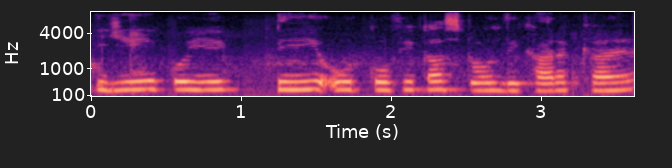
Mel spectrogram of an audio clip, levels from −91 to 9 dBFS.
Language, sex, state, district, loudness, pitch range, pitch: Hindi, female, Haryana, Jhajjar, -13 LUFS, 225-245 Hz, 240 Hz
